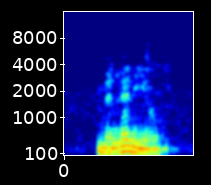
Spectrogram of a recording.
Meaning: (adjective) 1. Thousand-year-old; also (by extension, loosely) thousands of years old 2. Occurring every thousand years 3. Occurring at, or relating to, the beginning or end of a millennium
- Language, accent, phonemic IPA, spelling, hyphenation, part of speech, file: English, Southern England, /mɪˈlɛn.ɪ.əl/, millennial, mil‧len‧ni‧al, adjective / noun, LL-Q1860 (eng)-millennial.wav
